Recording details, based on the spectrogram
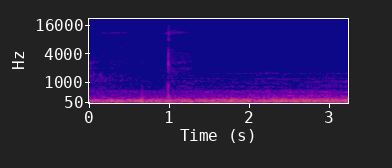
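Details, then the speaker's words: Range Rover Sport L494 fuel-burning park heater (Webasto T90/T91) started by remote fob: relays click, then a steady low even rumble of exhaust heard from under the car as it lights; heater working normally. "whoa yeah if you ever listen down here you can hear it exhausting we can't see it exhausting so there we go that's the park heat working"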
